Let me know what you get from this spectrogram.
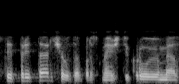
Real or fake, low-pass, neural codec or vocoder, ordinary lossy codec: real; 7.2 kHz; none; Opus, 64 kbps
